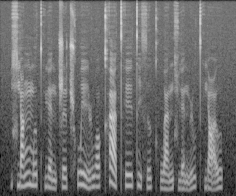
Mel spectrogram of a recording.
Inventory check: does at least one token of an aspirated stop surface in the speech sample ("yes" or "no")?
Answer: yes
